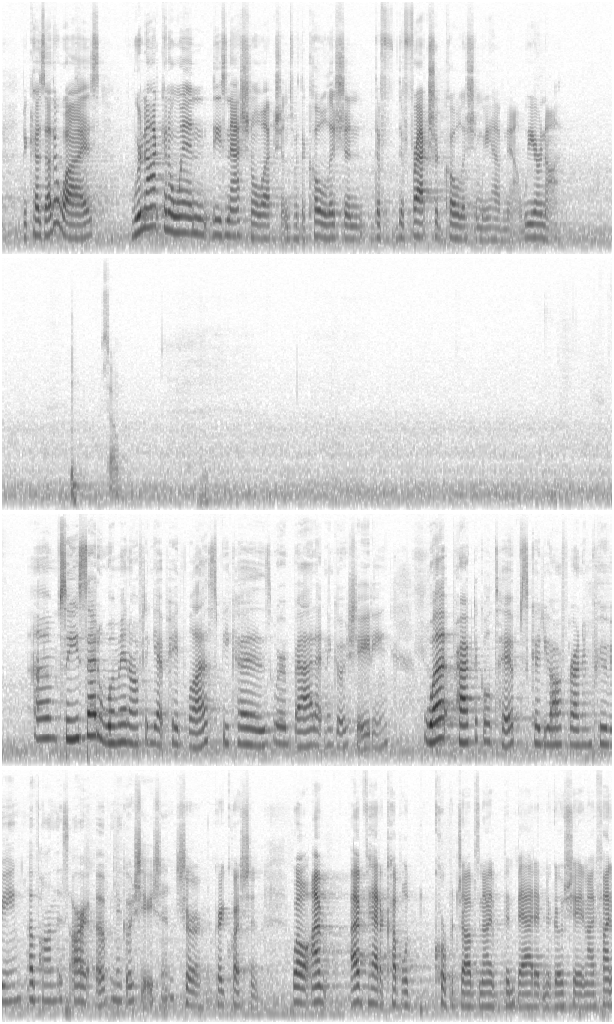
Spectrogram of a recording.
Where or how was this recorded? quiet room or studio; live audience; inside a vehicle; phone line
live audience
